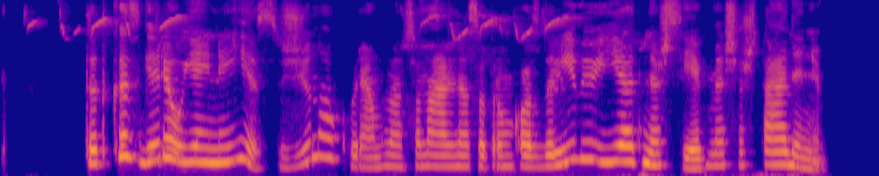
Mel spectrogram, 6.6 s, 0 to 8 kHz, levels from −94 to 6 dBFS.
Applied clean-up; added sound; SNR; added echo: neural mask model Resemble Enhance denoiser.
